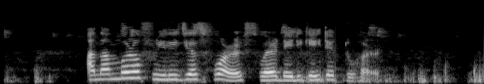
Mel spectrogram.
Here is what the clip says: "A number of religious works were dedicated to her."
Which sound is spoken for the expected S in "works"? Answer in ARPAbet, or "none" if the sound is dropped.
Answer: S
